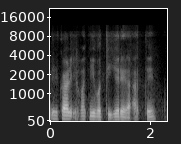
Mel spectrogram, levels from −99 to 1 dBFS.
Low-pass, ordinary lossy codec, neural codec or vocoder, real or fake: 10.8 kHz; Opus, 16 kbps; codec, 24 kHz, 0.9 kbps, WavTokenizer, large speech release; fake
